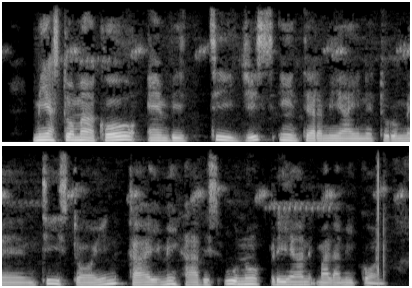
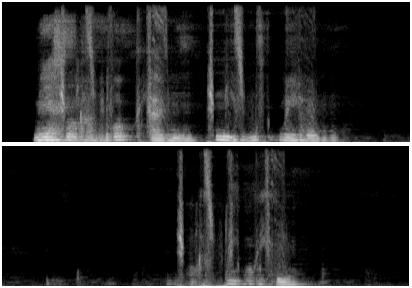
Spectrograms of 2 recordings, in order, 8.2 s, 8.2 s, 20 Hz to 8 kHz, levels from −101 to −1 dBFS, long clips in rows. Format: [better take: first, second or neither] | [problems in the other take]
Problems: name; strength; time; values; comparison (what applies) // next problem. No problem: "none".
first | noise reduction (neural mask model DeepFilterNet 3)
